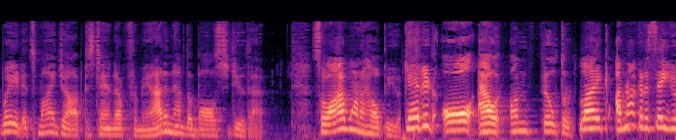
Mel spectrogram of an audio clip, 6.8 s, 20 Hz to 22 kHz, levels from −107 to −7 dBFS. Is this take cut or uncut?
cut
